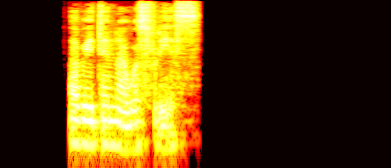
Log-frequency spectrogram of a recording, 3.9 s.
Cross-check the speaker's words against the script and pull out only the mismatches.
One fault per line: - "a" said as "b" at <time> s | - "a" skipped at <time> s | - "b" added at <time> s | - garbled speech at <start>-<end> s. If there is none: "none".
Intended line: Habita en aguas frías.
none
